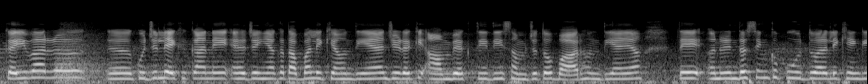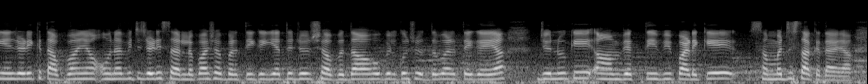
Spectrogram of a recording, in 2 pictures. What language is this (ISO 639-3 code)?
pan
